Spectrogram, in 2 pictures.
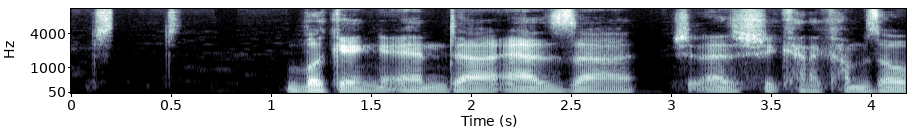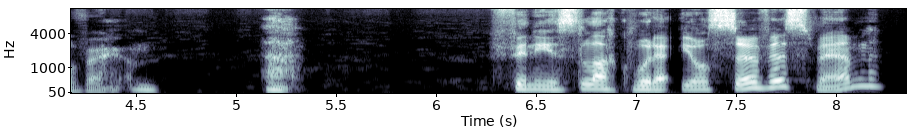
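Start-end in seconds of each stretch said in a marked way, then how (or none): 5.1-8.2 courtly, rising self-introduction; bow and present yourself like a gentleman; gallant gentleman. Acted. Player character introducing himself to the hostess, courtly.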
